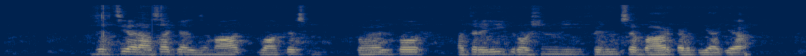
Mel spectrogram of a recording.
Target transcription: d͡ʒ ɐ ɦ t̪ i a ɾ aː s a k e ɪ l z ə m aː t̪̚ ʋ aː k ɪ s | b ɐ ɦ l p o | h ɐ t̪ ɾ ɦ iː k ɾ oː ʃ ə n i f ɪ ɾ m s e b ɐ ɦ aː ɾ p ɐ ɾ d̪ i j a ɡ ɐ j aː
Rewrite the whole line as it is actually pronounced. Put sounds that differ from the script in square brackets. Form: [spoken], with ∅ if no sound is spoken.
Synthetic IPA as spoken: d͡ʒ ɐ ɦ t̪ i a ɾ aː s a k e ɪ l z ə m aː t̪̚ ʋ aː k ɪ s | b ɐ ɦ l [k] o | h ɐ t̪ ɾ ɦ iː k ɾ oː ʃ ə n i f ɪ [l] m s e b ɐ ɦ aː ɾ [k] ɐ ɾ d̪ i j a ɡ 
